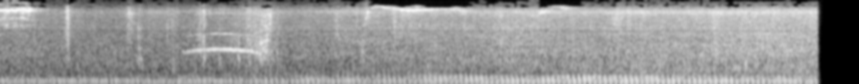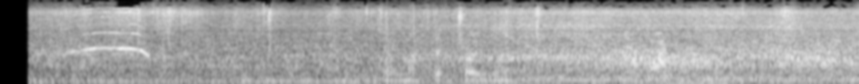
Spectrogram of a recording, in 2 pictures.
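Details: Baby monkey Poppy crying in a temper, angry after alpha monkey Tara took her: two short, arched, whistled wails several seconds apart, masked by a steady low rumble like traffic and broadband background noise outdoors.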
